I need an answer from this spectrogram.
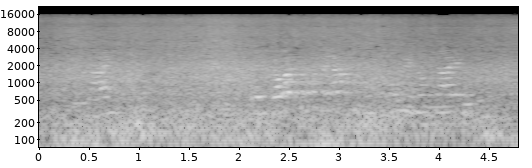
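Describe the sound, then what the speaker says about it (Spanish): Water in a swimming pool in the Philippines sloshes and surges like stormy surf during the 2019 earthquake, a continuous rushing wash with faint splashes and wind noise. "una piscina en Filipinas se convirtió en un pequeño océano tormentoso"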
